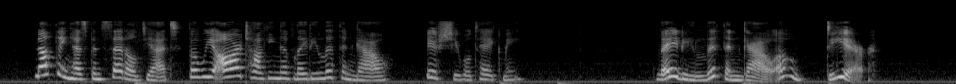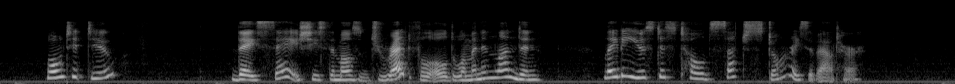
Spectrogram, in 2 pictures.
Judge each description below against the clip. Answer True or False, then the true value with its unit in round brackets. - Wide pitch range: True (7.6 semitones)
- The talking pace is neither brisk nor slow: False (130 wpm)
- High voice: True (250 Hz)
